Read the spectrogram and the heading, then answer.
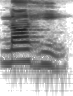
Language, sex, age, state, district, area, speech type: Marathi, female, 30-45, Maharashtra, Mumbai Suburban, urban, read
